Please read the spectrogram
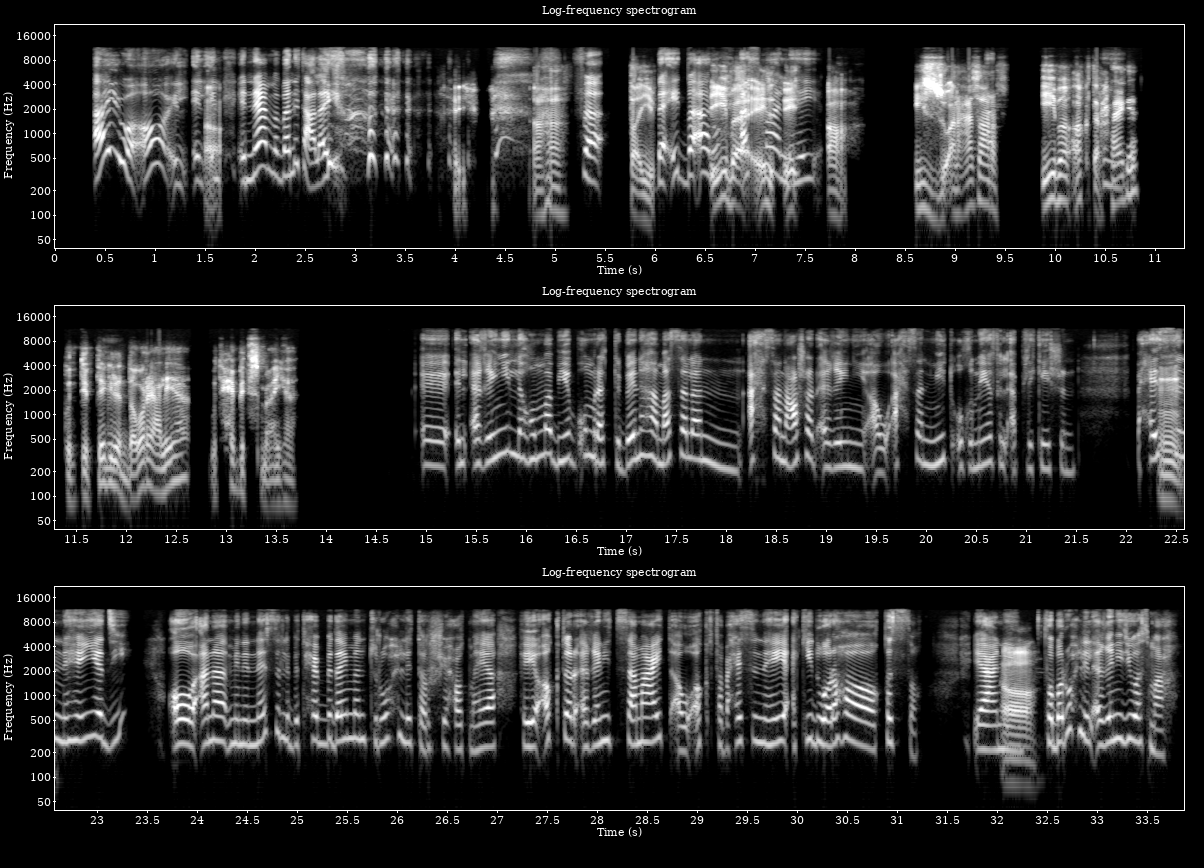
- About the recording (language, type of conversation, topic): Arabic, podcast, شو طريقتك المفضّلة علشان تكتشف أغاني جديدة؟
- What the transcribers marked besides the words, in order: laughing while speaking: "آيوه"; giggle; in English: "الapplication"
